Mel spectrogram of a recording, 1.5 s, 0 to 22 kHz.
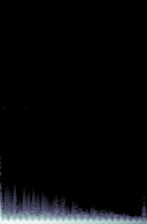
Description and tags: ms-kick 3
Percussion elements created with the Korg MS-2000 analog modeling synthesizer for the album "Low tech Sky high" by esthing on Friskee Media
